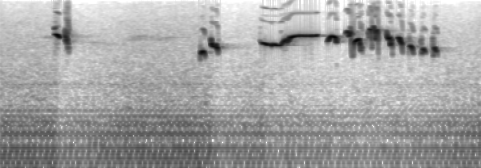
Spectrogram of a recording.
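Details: Oriental magpie-robin song in ngeplong style, used as therapy for a lazy singer: sharp chirps, a long clear whistle, then a rapid series of sliding, bubbling notes, over a low background hum.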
